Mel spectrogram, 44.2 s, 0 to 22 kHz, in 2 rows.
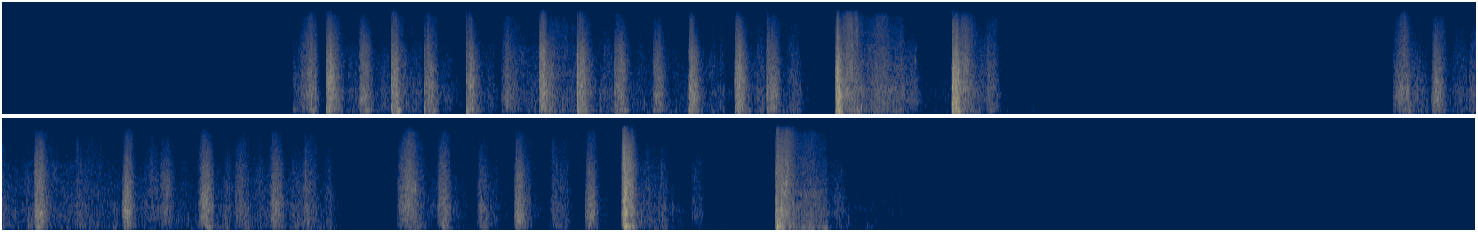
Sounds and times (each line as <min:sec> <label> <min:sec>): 0:04.4 Footsteps Sand or Snow 0:15.0
0:20.9 Footsteps Sand or Snow 0:27.0
0:28.1 Footsteps Sand or Snow 0:32.2
0:33.7 Footsteps Sand or Snow 0:34.7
